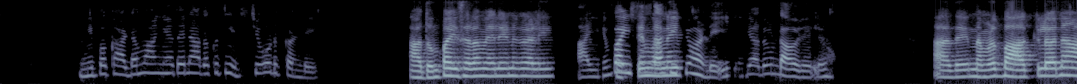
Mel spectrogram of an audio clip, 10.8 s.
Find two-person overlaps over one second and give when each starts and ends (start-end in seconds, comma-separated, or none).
none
